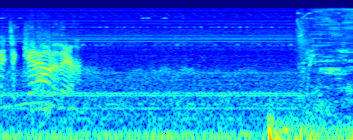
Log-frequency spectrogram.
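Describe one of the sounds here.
A time machine hums steadily as it powers up.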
